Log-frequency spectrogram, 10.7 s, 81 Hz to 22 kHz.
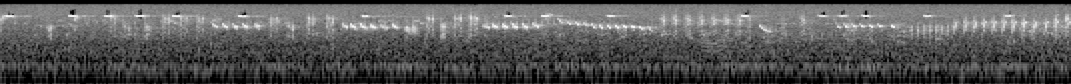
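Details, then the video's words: Bearded tit fledglings from 2017 calling: a busy run of short, pinging notes and brief descending whistles, with rapid high ticking repeated through the clip and soft buzzy bursts midway. "Bearded Tit Fledglings of 2017"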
